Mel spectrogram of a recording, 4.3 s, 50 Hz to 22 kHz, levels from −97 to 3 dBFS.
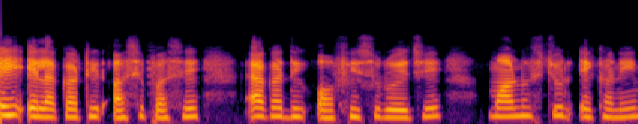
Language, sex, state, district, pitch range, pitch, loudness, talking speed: Bengali, female, West Bengal, Malda, 220-240 Hz, 235 Hz, -19 LUFS, 115 wpm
